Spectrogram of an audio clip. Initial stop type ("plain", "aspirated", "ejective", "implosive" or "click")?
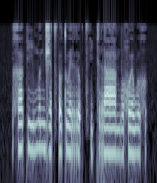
plain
